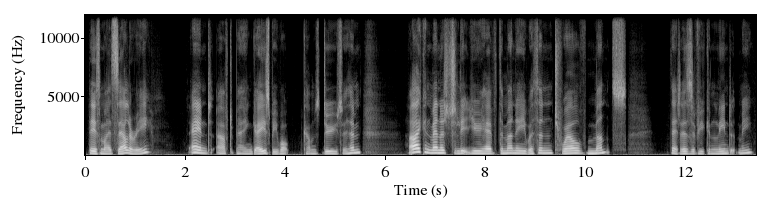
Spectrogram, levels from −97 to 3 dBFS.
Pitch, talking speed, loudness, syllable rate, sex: 195 Hz, 140 wpm, -21 LUFS, 4.3 syllables/s, female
